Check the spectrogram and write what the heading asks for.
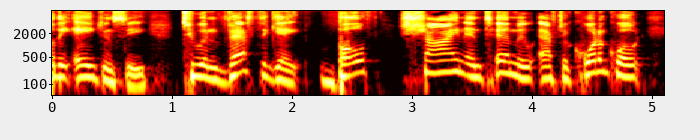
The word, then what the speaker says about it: Shein: We mentioned both Shine. I guess that's how they pronounce it.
